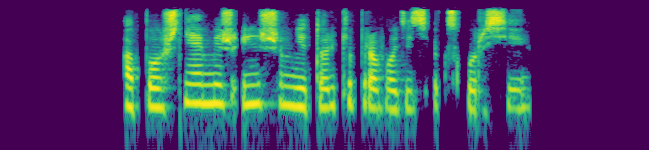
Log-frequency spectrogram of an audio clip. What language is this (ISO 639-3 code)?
bel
